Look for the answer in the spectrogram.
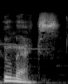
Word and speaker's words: Jumex: Jumex. – Right. I think somebody corrected us. That's pronounced Humex.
